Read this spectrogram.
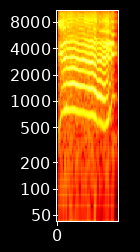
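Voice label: Vox Happy Japanese; Reina; kingsraid audio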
